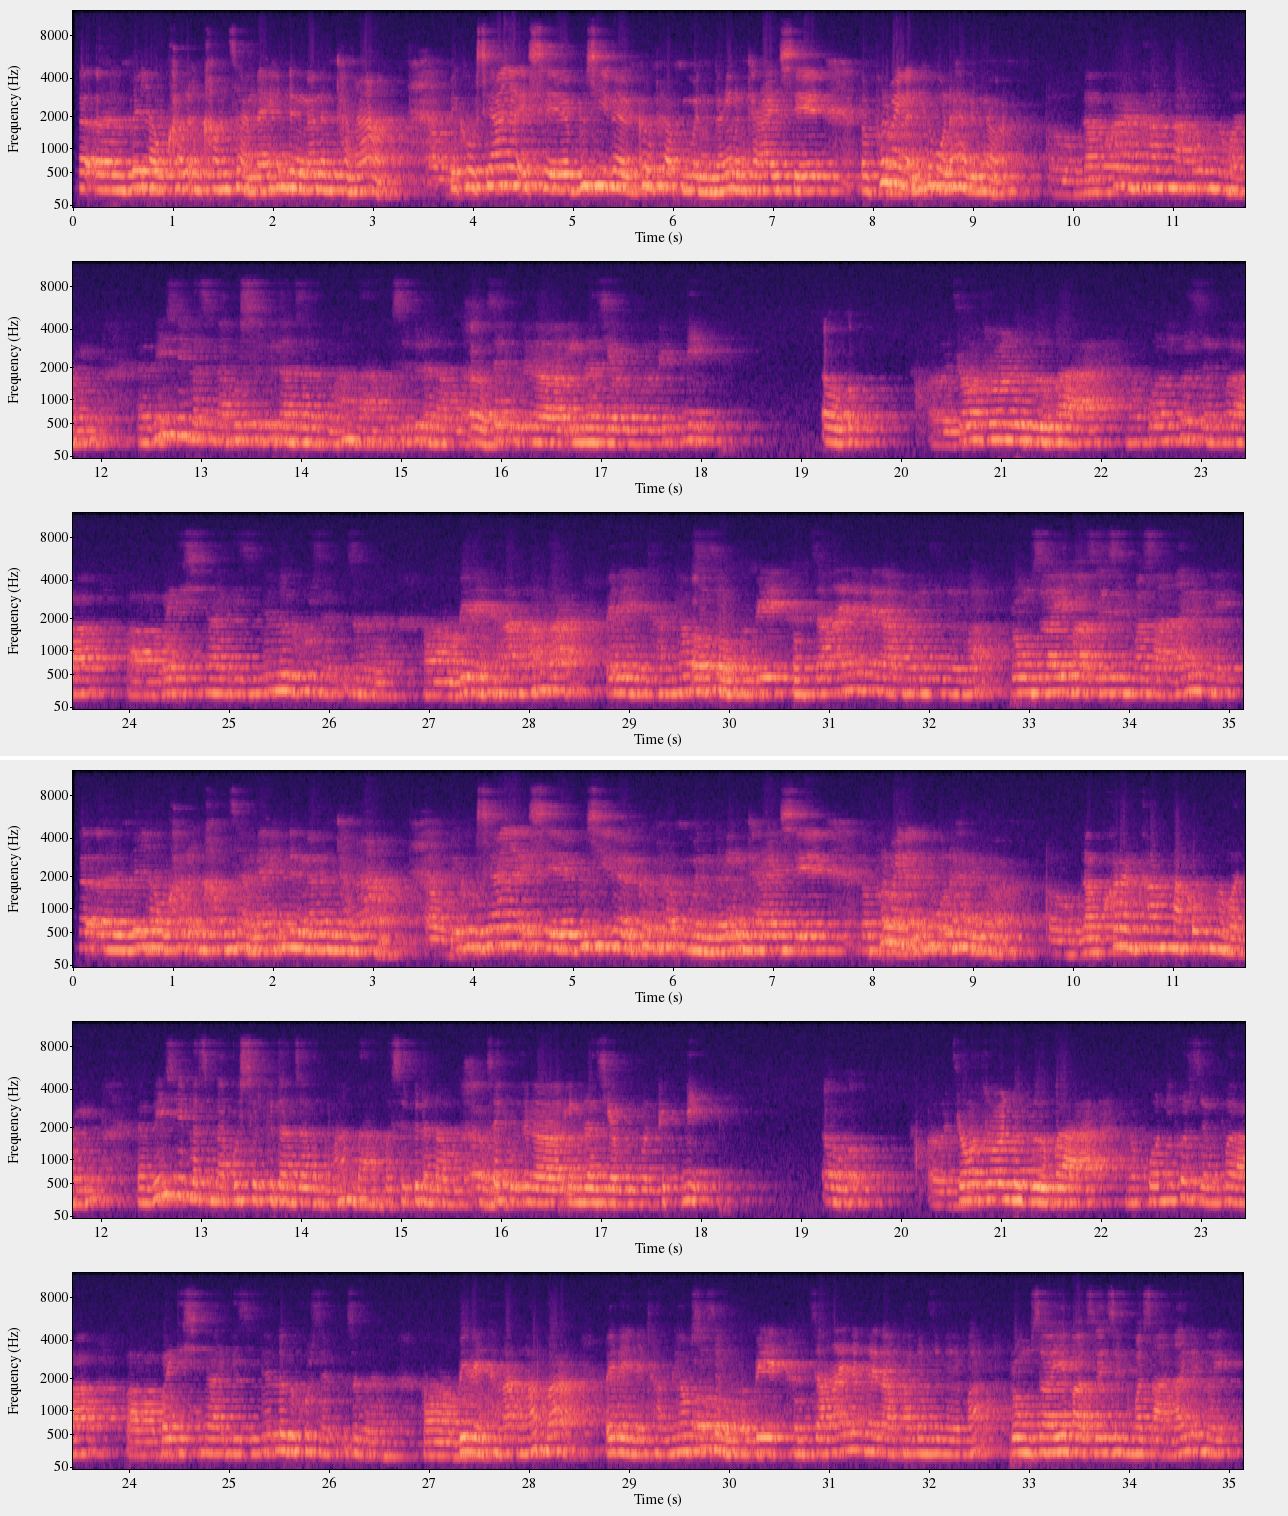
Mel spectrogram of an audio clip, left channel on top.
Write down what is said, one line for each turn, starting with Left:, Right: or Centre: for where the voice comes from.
Left: ओ बे लावखार ओंखाम जानाय होनदोंना नोंथाङा
Right: औ
Left: बेखौसो आङो एस से बुजिनो गोब्राब मोनदों नोंथाङा एसे फोरमायनानै
Right: औ
Left: होबावनो हागोन नामा?
Right: औ लावखार ओंखाम मा खौ बुङो माने बे जेब्ला जोंना बोसोर गोदान जागोन नङा होमब बोसोर गोदानाव
Left: औ
Right: जायखौ जोङो इंराजियाव बुंगोन पिकनिक
Left: औ
Right: ओ ज' ज' लोगो बा न'खरनिफोरजों बा आ बायदिसिना बिदिनो लोगोफोरजों जोङो बेरायनो थाङा नङा होमबा बेरायनो थांनायाव
Left: औ
Right: जि जों
Left: औ
Right: बे
Left: औ
Right: जानाय लोंनाय लां फागोन जोङो मा रंजायै बाजायै जों मा जा नाय लोंङै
